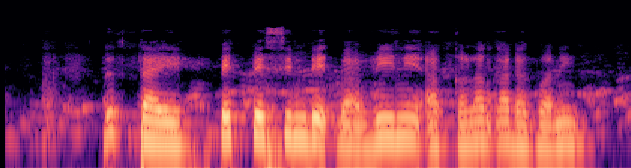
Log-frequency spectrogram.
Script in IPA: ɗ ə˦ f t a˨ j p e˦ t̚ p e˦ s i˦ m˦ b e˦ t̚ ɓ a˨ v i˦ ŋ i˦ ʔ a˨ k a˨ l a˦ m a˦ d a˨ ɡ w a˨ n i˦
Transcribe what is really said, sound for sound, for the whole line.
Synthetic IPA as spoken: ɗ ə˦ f t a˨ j p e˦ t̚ p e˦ s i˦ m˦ b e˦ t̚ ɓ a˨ v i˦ n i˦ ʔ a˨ k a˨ l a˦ ŋ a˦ d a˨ ɡ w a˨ n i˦

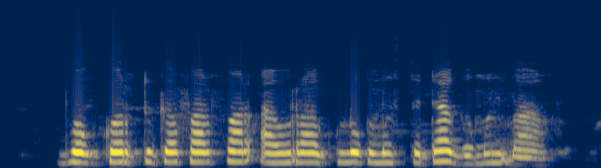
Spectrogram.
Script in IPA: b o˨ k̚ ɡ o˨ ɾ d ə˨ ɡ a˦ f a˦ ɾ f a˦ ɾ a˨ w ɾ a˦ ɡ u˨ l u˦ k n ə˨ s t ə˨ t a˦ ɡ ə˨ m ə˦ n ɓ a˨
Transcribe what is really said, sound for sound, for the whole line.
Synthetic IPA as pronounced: b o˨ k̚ ɡ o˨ ɾ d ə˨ ɡ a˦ f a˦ ɾ f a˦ ɾ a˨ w ɾ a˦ ɡ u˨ l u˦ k m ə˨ s t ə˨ d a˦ ɡ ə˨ m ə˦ n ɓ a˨

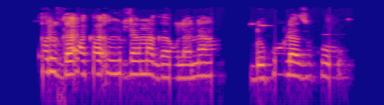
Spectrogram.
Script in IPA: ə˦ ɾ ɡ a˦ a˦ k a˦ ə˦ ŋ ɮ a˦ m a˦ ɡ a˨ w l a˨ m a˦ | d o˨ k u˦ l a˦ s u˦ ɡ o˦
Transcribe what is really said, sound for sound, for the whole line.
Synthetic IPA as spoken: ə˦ ɾ ɡ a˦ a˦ k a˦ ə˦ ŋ ɮ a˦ m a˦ ɡ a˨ w l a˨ n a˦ | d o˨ k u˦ l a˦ z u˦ k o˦

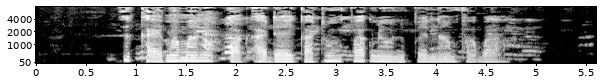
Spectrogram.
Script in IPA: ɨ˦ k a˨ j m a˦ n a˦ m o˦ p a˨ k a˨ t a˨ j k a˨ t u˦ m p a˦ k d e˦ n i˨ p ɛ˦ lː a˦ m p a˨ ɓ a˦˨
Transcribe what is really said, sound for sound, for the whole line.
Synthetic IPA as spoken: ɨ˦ k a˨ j m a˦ m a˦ n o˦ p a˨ k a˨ d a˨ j k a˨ t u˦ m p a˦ k n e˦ n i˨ p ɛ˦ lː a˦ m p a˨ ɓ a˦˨

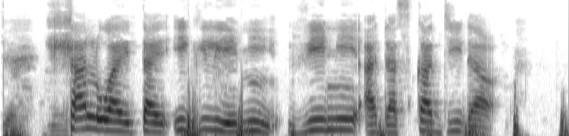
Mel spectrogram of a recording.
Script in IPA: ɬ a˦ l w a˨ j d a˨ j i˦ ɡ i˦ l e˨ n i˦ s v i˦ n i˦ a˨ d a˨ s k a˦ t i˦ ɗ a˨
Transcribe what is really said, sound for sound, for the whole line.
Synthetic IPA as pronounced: ɬ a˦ l w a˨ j t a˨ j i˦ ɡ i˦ l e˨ n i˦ v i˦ n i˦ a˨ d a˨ s k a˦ d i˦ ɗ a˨

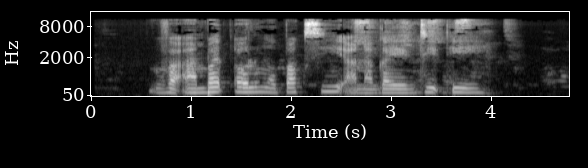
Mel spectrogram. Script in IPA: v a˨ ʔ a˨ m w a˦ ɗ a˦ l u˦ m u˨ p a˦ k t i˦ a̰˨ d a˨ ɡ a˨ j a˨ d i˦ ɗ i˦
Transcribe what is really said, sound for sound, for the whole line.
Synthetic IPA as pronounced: v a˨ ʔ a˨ m b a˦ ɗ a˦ l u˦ m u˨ p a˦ k s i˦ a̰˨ n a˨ ɡ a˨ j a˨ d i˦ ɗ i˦

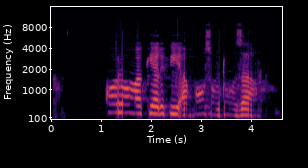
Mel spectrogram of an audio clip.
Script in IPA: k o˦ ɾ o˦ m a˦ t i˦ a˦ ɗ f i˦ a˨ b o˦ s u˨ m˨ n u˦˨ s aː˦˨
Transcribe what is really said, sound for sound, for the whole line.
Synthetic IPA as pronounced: k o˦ ɾ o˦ m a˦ k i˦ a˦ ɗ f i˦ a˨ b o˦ s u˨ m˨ d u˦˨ z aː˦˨

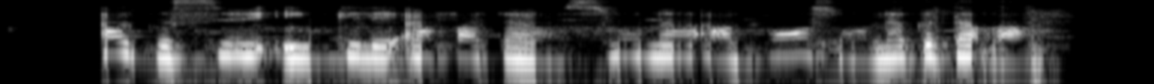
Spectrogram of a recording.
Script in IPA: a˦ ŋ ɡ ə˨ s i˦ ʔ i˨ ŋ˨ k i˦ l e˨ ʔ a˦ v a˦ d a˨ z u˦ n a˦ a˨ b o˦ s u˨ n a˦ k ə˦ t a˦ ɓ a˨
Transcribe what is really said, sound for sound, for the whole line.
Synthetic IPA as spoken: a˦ ɡ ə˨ s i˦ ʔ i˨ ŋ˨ k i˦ l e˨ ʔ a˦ f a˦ t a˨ s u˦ n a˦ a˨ b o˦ s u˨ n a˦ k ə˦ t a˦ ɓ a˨

